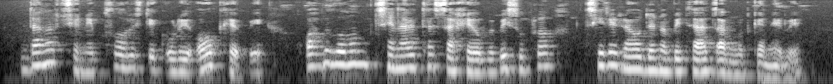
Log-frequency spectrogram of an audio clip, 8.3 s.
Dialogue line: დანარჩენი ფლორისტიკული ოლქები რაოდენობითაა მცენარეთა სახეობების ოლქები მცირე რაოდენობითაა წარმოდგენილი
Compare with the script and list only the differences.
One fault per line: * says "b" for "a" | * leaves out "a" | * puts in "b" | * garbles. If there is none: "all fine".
* says "ყვავილოვან" for "რაოდენობითაა"
* says "უფრო" for "ოლქები"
